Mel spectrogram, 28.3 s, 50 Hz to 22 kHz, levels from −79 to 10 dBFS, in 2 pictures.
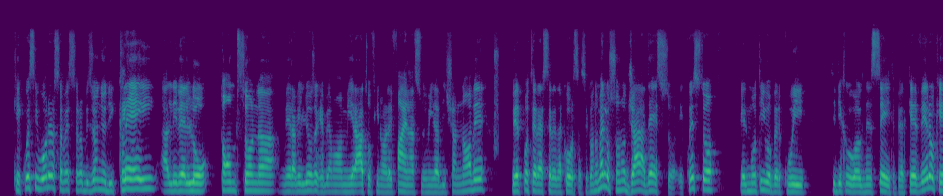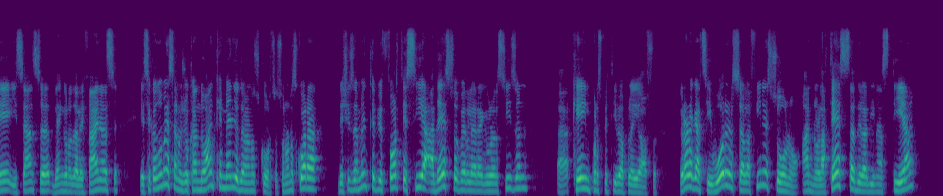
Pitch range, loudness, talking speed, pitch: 150-200 Hz, -26 LUFS, 185 wpm, 165 Hz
